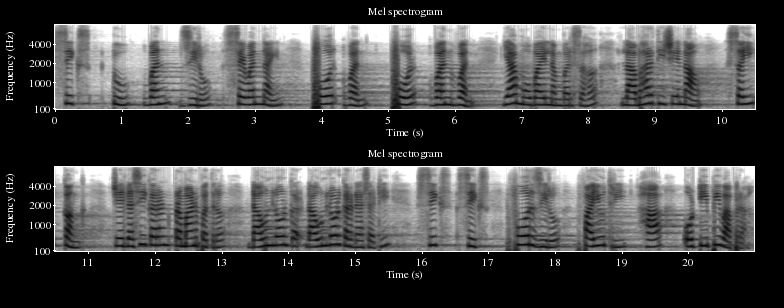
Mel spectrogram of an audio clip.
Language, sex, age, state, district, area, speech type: Marathi, female, 30-45, Maharashtra, Buldhana, urban, read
